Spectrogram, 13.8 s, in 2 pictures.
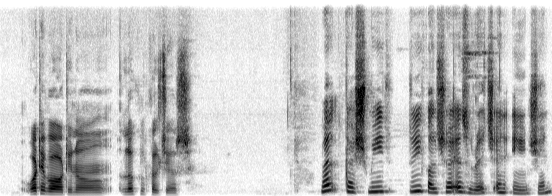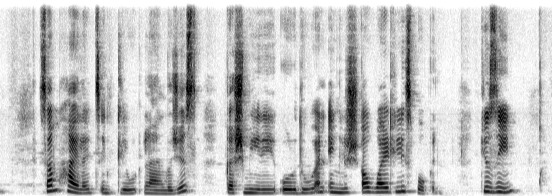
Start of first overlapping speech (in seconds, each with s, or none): none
